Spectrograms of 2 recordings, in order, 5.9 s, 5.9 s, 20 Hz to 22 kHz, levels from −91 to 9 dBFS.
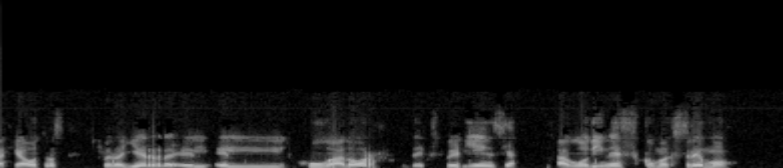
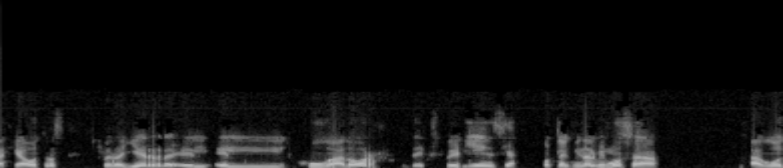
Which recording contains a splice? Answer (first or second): first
